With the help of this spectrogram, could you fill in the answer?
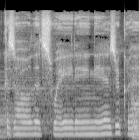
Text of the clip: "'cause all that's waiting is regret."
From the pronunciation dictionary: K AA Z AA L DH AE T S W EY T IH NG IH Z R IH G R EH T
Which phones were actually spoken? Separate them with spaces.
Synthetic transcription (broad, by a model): K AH Z AA L DH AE T S W EY T IH NG IH Z R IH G R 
